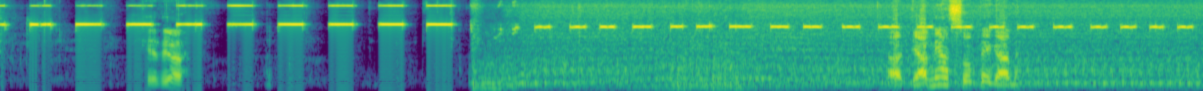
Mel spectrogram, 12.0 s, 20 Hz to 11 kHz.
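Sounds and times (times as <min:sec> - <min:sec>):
dashboard warning beep: 0:00.0 - 0:12.0
diesel engine cranking: 0:04.7 - 0:12.0.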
